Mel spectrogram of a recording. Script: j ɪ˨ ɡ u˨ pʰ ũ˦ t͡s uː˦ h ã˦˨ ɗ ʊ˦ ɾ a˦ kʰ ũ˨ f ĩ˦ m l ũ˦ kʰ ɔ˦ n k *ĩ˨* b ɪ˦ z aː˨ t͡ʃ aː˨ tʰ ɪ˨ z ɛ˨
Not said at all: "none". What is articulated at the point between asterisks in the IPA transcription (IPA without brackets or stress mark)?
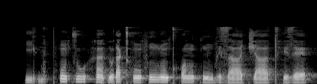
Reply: ĩ˨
